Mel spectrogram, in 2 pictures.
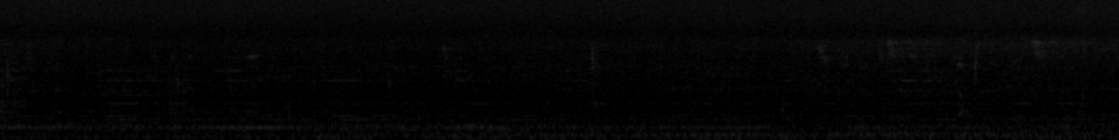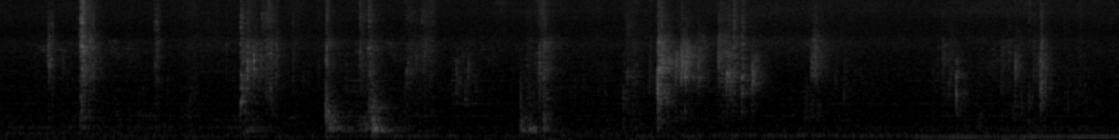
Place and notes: former palm oil factory and storage, closed since decades, now beeing rebuild as luxus lofts, construction set on ground floor, lots of debris, binaural exploration.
